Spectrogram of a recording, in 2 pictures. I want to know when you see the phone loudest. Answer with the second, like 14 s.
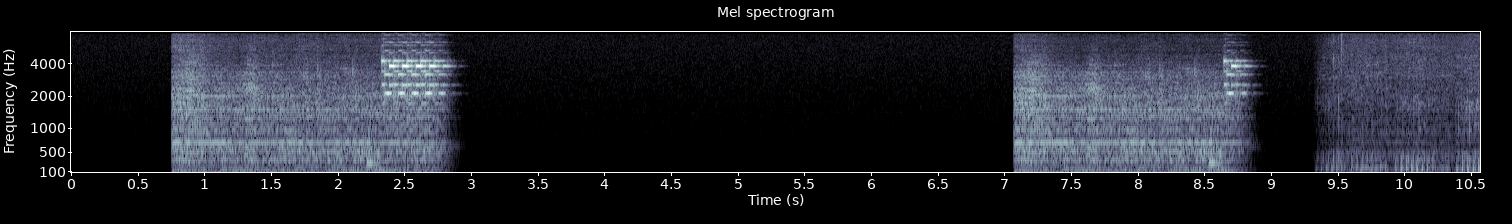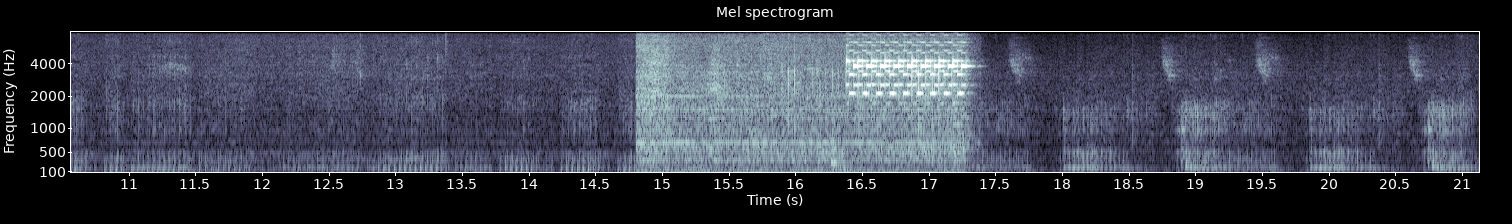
17 s.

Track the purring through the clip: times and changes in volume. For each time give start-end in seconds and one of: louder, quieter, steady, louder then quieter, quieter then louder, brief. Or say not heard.
9.3-21.0 steady.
